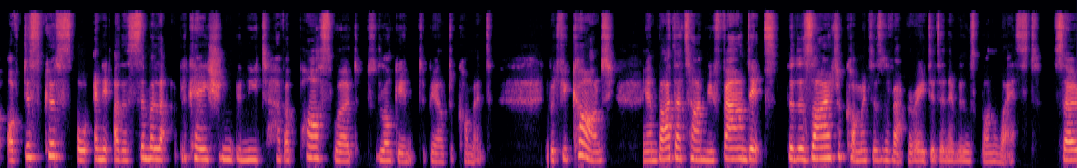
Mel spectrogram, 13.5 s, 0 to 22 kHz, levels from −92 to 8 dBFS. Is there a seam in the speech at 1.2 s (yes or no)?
no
